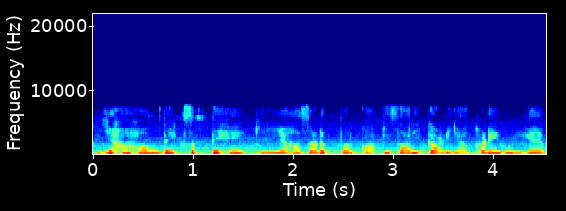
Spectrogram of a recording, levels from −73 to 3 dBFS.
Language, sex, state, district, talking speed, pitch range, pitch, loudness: Hindi, female, Himachal Pradesh, Shimla, 200 wpm, 205-260 Hz, 220 Hz, -17 LUFS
